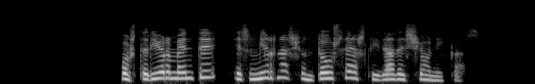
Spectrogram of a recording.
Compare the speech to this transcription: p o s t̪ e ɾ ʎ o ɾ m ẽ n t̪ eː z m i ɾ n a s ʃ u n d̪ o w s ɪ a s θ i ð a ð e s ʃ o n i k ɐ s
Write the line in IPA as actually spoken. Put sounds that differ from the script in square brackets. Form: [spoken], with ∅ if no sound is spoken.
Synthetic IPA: p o s t̪ e ɾ [j] o ɾ m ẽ n t̪ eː z m i ɾ n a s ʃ u n [t̪] o w s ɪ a s θ i ð a ð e s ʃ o n i k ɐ s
